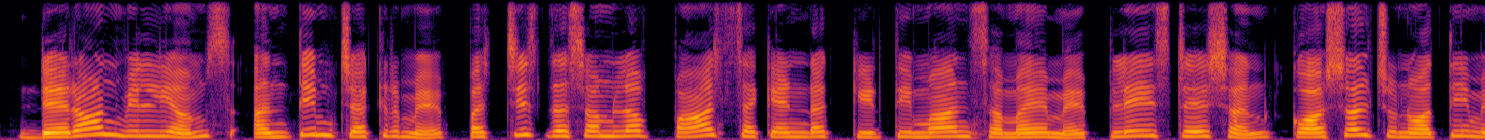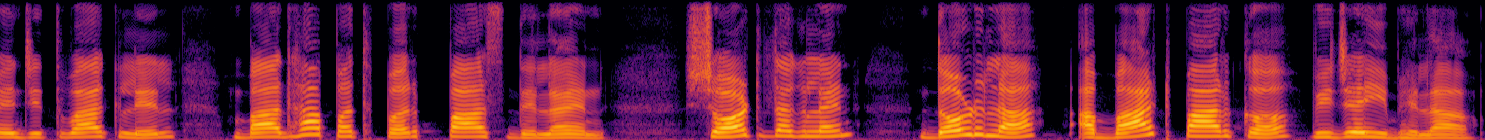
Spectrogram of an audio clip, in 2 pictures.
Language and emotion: Maithili, neutral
